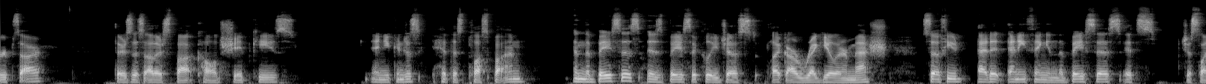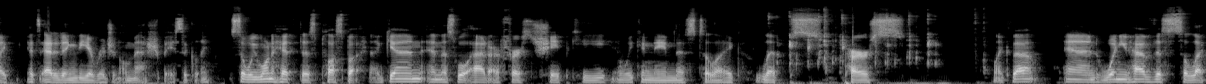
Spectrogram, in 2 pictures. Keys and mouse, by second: 0.1 click, 5.3 click, 18.0 click, 18.2-22.5 drag, 22.5 middle click.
